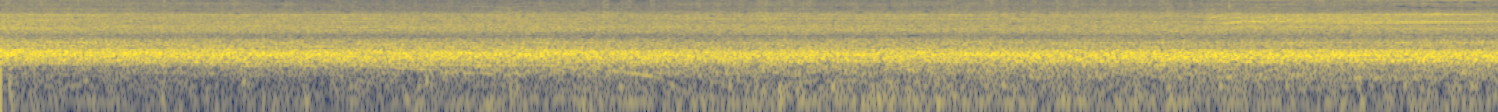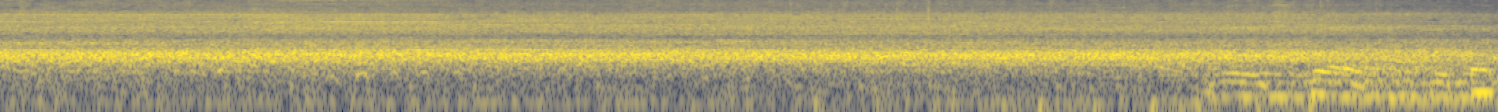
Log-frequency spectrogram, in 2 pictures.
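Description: Arena concert crowd screaming and cheering as a steady wall of noise.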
